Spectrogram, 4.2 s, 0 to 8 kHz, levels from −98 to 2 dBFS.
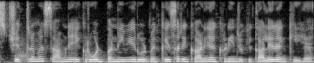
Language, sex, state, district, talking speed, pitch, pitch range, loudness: Hindi, female, Uttar Pradesh, Ghazipur, 300 wpm, 220 Hz, 205-235 Hz, -14 LUFS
